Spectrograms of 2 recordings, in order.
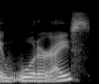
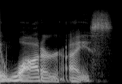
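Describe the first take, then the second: First: "water" said as "wooder" in "water ice"; Delaware County pronunciation. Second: "water" said as "wahter" in "water ice"; Chester County pronunciation. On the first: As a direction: give "water" the Delco vowel, WOOD-er. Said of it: "they would say water ice". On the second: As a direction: open the first vowel of "water", WAH-ter. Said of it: "but we say water ice". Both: Shown as a demonstration.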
